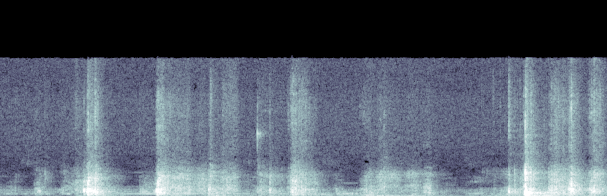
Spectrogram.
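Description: A taped parcel being opened by hand: irregular rustling and crinkling of packaging, with the busiest, loudest handling near the end.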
